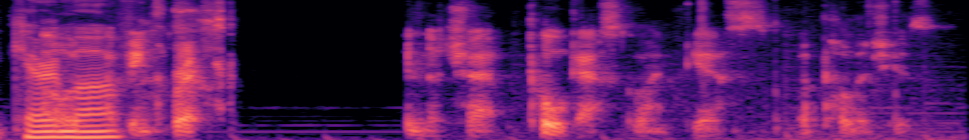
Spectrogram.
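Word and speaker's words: Gascoigne: Paul Gascoin. Yes. Apologies. I just heard Paul Gasoline. How do you say it? Paul Gas Gascoin.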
